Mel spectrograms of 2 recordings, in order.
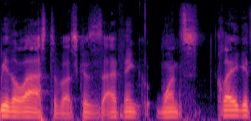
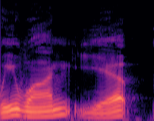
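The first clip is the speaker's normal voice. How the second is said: mock drunken speech. Retelling a championship interview: imitating drunk Draymond Green. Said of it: "Draymond was like".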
